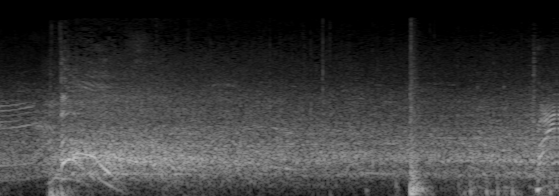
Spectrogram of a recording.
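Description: An ambulance door slams shut in a wrestling video game ambulance match, a sharp loud bang near the start and another hard thud later, over steady crowd noise and commentary.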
